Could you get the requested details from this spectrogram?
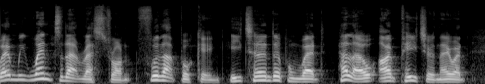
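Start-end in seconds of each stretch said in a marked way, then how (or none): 3.4-4.3 terribly English, very British, proper manner. Retelling a friend arriving at a restaurant, very British manner. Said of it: "he was so British".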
